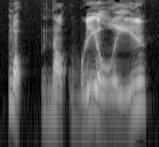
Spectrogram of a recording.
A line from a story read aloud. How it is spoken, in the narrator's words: mumbled Ron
